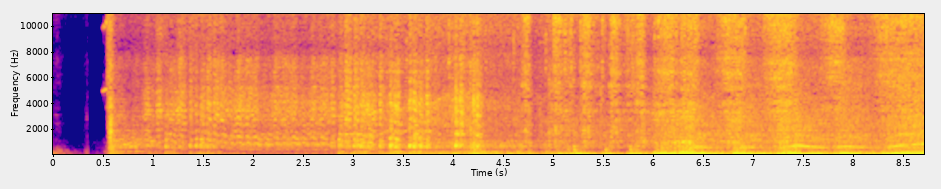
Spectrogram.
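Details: Ford Ranchero 351 Cleveland V8, running after 20 years off the road: catches and runs unevenly, revs surging and sagging only while held on throttle, won't settle to idle; a known vacuum leak is blamed.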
